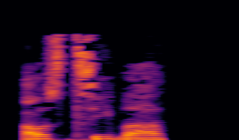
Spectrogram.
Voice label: "ausziehbar", German; adjectives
